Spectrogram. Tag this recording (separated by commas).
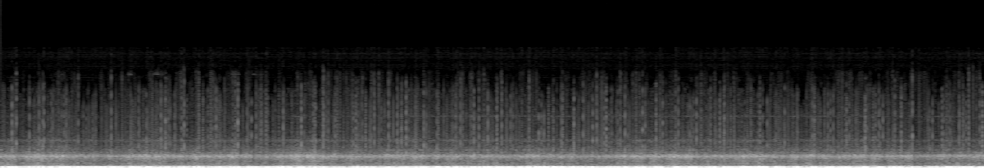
Vehicle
